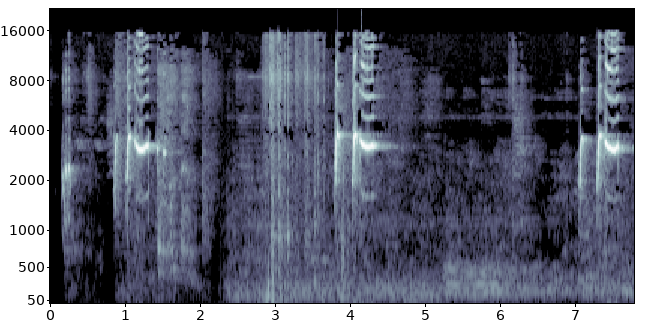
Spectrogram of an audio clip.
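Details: Kutilang emas (sooty-headed bulbul) singing in full voice, repeating a phrase of short notes that ends in a ringing whistle three times. A loud wing-flap or rustle and a low background rumble come between the phrases.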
